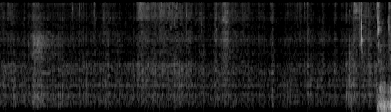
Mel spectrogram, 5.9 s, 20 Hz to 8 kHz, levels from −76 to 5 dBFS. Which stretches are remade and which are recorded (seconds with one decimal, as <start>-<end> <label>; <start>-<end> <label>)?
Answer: 0.0-3.1 recorded; 3.1-5.4 remade; 5.4-5.9 recorded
